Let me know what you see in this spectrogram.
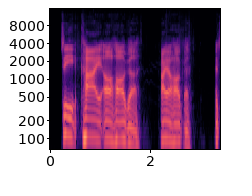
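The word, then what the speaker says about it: Cuyahoga: Akran's past the Kuyaoga Valley see Kaaga Kayahaga that's how you pronounce that scenic railroad and the Akran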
